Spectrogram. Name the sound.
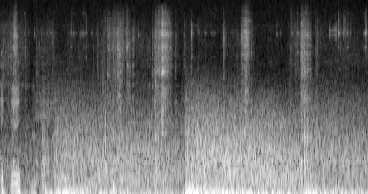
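artillery cannons firing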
